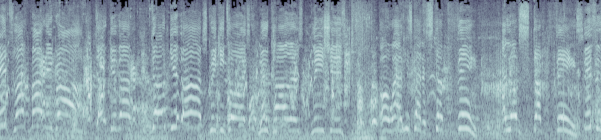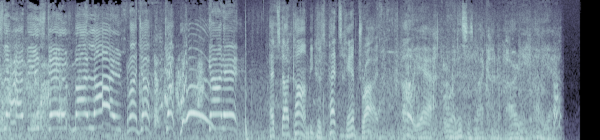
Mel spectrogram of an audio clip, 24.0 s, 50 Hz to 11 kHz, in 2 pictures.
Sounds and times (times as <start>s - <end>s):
Speech: 0.0s - 7.0s, 7.6s - 16.8s, 17.4s - 23.3s.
